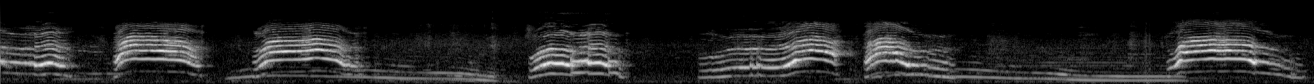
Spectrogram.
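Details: Two domestic cats in a vocal standoff: long, loud, wailing yowls that swell and fade, each lasting one to two seconds, overlapping with lower, drawn-out moaning tones that slide downward, in a quiet room.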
